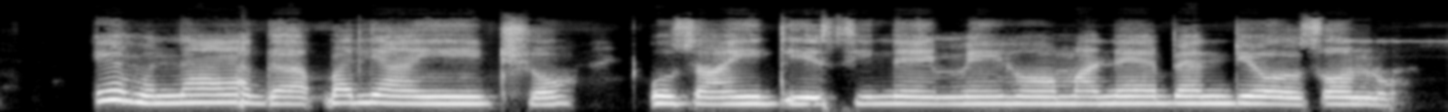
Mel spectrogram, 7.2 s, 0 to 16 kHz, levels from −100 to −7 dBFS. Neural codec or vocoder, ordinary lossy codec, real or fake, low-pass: codec, 32 kHz, 1.9 kbps, SNAC; MP3, 64 kbps; fake; 14.4 kHz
